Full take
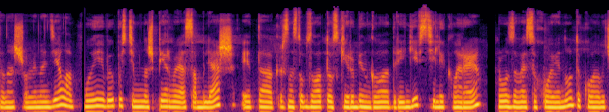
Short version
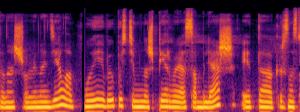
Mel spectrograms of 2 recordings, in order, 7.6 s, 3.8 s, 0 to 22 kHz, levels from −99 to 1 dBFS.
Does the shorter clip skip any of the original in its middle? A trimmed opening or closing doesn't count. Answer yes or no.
no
